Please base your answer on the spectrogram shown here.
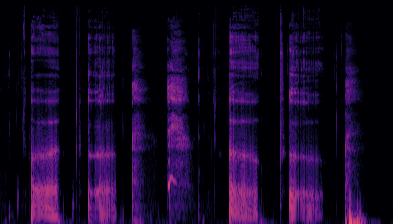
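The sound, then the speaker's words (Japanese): Repeated burping: a series of several long, loud belches separated by short silences, with a few small gulps and croaks between them and no other sound. “連続ゲップの方が好きなんですね。”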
